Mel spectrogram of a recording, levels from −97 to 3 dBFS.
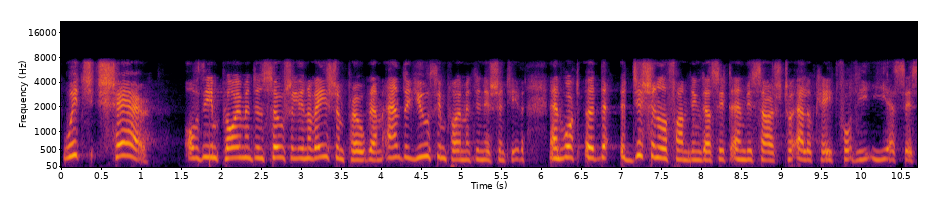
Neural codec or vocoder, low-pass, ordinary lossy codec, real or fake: none; 7.2 kHz; Opus, 24 kbps; real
